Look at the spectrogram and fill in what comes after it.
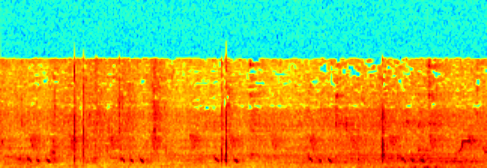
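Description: A bird calling over and over in groups of three quick notes, a little more than one group a second, with a low rumble about three seconds in.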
